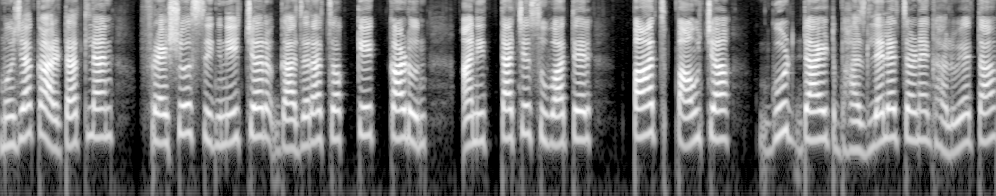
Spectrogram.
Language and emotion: Goan Konkani, neutral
